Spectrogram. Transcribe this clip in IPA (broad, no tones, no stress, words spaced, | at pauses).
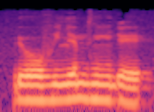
ɾʲoːvi lʲɛmzĩːɗe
